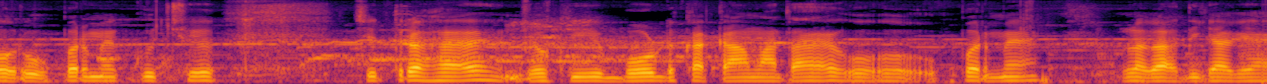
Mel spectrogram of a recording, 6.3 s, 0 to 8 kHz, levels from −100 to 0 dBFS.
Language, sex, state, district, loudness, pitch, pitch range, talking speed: Hindi, male, Jharkhand, Garhwa, -19 LUFS, 135 Hz, 130-140 Hz, 190 wpm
